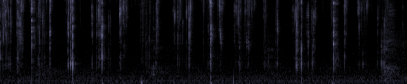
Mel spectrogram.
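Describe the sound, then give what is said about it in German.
Someone chewing a mouthful of porridge, with a steady run of moist, crunchy bites and mouth clicks in an irregular rhythm for several seconds, fairly loud and with no talking. “Ein furchtbares Geräusch. Es ist tatsächlich ähm, ein Porridge.”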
